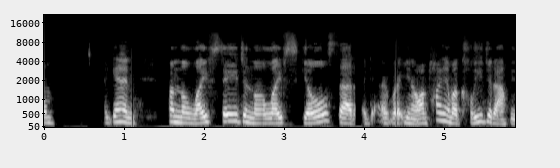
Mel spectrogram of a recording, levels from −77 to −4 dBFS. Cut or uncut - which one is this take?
cut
